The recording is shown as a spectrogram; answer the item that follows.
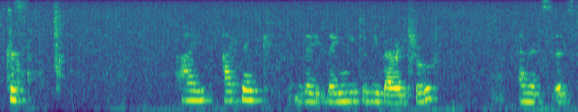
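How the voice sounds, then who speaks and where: A woman from Taiwan gives an informal, personal talk in a nervous, hesitant, candid manner. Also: mid-range voice. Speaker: artist-in-residence guest speaker. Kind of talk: informal spoken presentation about own life and work. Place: live talk at an art venue. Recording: distant mic, dull sound, faint background noise.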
